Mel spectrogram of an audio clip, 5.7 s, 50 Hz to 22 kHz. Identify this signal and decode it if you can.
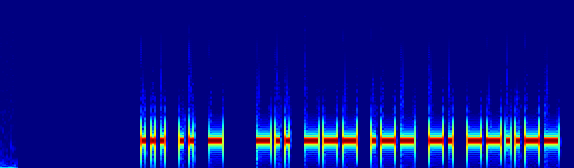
Morse code, heard as a keyed tone, about 25 wpm, 700 Hz. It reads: SIT DOWN,
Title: Sentences from Top 1600 Words 25wpm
